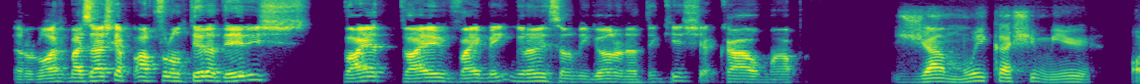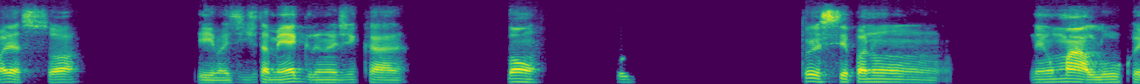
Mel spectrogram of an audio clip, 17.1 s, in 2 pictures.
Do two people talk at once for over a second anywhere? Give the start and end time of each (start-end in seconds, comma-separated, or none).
none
